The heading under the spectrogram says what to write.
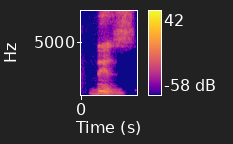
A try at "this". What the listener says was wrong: with more vibration, with more vibration.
